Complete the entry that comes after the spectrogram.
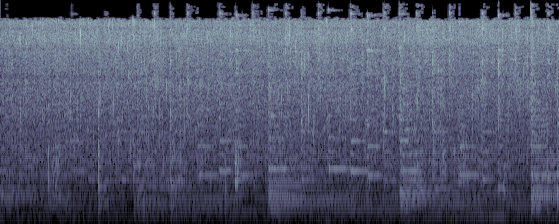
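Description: Sliced onions and garlic sizzling in hot oil in a karahi, a steady frying hiss with faint scrapes as a wooden spoon stirs them. Soft background music of held notes plays over it.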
